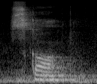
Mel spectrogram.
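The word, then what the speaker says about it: scaup: could you repeat the word please SC scop scop s c a u p scop optim optim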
